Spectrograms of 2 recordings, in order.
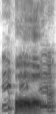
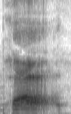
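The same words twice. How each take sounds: First: The word is said in a plain voice. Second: The word is said in a punchy put-on voice. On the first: "I'm supposed to say pop" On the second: "Do you want me to say it in a pop voice?"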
